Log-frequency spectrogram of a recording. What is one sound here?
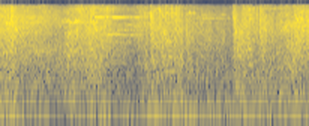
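A fiery blast whooshes past.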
